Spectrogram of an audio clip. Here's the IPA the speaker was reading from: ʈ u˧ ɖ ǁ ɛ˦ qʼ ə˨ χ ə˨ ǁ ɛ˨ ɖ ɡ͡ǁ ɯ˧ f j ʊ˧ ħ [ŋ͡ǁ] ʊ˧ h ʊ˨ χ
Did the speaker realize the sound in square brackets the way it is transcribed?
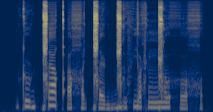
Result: yes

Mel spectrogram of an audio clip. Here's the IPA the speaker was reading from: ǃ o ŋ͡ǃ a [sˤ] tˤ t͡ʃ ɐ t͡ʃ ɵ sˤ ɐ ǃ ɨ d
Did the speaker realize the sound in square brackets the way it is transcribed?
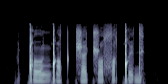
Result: no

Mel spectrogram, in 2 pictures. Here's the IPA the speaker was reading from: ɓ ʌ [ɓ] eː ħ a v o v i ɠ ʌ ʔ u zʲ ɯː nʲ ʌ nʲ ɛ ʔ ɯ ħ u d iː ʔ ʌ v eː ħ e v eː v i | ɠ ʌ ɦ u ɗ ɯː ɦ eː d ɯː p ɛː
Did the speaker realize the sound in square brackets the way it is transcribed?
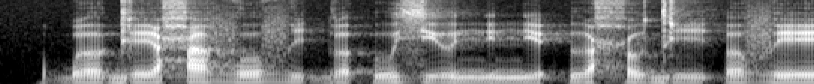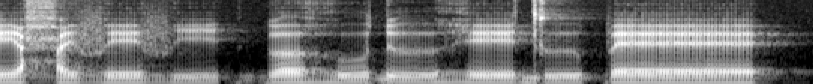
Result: no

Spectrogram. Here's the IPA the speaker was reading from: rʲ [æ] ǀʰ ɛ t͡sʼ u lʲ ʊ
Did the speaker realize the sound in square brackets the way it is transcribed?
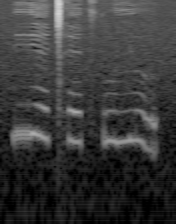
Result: no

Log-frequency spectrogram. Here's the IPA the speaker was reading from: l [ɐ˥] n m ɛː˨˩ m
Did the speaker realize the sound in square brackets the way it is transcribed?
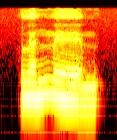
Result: no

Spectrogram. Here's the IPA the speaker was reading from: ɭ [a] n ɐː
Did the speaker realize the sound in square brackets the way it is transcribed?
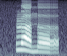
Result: yes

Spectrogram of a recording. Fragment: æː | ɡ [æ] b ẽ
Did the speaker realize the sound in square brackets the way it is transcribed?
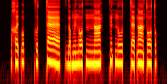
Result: no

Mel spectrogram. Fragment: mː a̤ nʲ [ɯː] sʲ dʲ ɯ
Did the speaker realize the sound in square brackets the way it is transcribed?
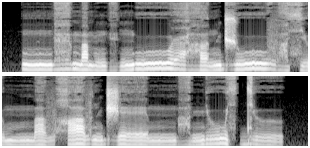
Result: no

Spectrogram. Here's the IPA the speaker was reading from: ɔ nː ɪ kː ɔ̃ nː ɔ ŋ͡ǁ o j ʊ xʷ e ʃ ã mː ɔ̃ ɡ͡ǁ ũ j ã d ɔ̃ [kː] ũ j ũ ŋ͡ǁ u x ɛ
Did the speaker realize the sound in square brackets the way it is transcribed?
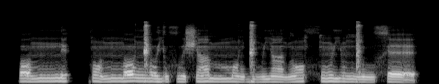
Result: no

